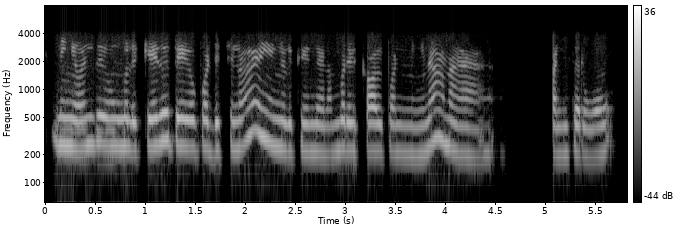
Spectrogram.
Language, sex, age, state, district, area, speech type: Tamil, female, 30-45, Tamil Nadu, Thanjavur, urban, conversation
